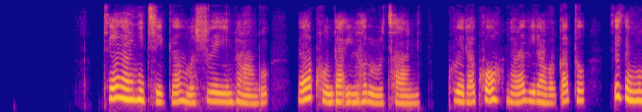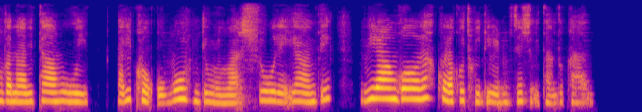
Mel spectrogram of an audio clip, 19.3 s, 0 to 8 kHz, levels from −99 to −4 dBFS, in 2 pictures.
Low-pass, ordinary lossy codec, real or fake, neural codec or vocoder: 7.2 kHz; AAC, 48 kbps; fake; codec, 44.1 kHz, 1.7 kbps, Pupu-Codec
